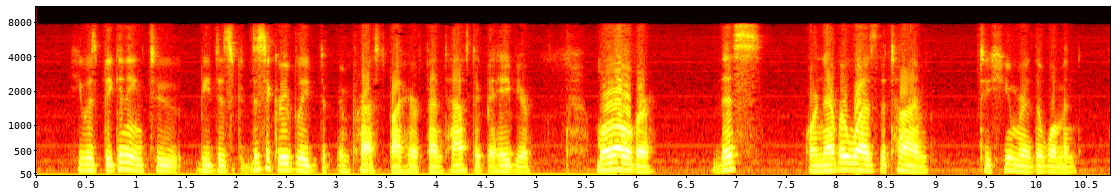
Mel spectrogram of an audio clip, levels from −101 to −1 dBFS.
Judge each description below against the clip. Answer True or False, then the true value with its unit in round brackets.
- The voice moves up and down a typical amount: True (3.2 semitones)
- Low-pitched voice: True (110 Hz)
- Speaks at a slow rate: True (125 wpm)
